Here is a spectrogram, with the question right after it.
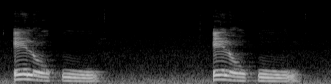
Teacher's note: This is /e.lo.kuː/. That middle sound is an /o/. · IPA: /'elokuː/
